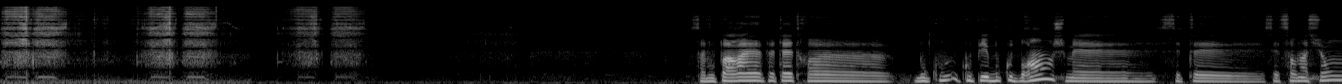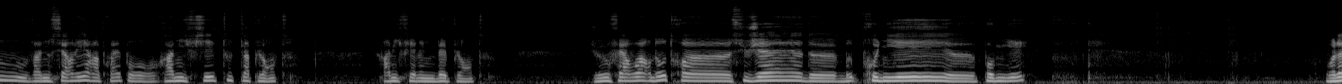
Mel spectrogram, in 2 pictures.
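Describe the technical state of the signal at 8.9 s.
Hollow and phasey at 8.9 s, as throughout the clip: channel delay (comb filtering), one channel lagging by under a millisecond, notches starting around 700 Hz.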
